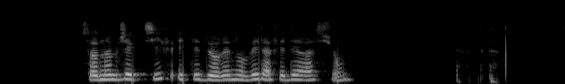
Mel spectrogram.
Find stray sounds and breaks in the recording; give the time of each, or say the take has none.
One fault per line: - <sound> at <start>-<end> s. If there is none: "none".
- laugh at 4.6-5.1 s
